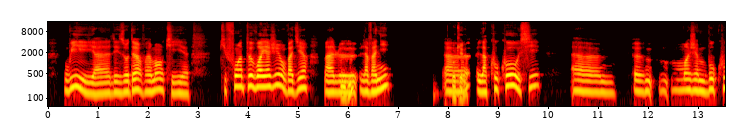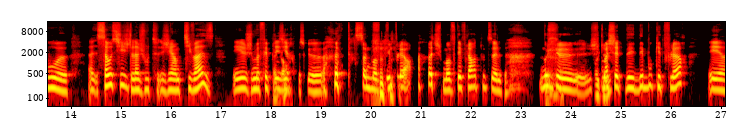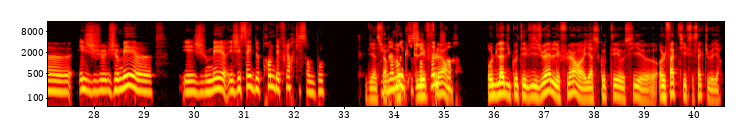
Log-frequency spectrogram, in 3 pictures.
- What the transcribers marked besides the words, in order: tapping; laughing while speaking: "personne ne m'offre des fleurs. Je m'offre des fleurs toute seule"; chuckle
- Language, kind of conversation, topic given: French, podcast, Comment créer une ambiance cosy chez toi ?
- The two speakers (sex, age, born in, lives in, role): female, 40-44, France, France, guest; male, 35-39, France, France, host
